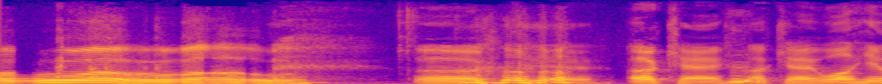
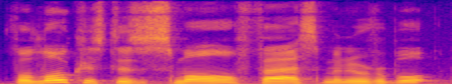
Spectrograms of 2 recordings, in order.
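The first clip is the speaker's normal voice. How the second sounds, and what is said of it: Imitates another person's accent. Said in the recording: “I'm not going to try and copy his accent. It would be impossible for me. Oh, man, no, actually, let me try... that's him. That's actually pretty good.”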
